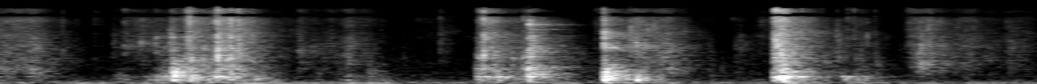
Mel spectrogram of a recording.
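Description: Plastic food packets crinkling as they are handled, in about five short crackling bursts.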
